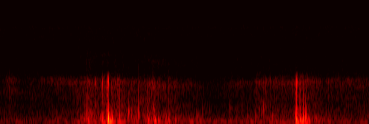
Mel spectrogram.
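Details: An adult woman's stomach heard as if lying on it while she works at a computer: low gurgling and rumbling in two bursts; ordinary bowel sounds (borborygmi).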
